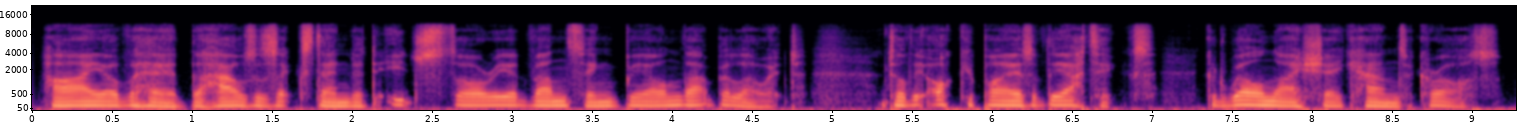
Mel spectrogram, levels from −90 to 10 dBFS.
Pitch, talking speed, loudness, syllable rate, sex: 120 Hz, 155 wpm, -17 LUFS, 4.6 syllables/s, male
